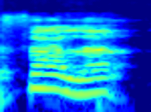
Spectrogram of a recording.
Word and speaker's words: sala: Another Salah is long vowel. Salah. Say behind and work. The same word, S-A-L-A. So your tone, the way you pronounce gives the meaning to the word.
